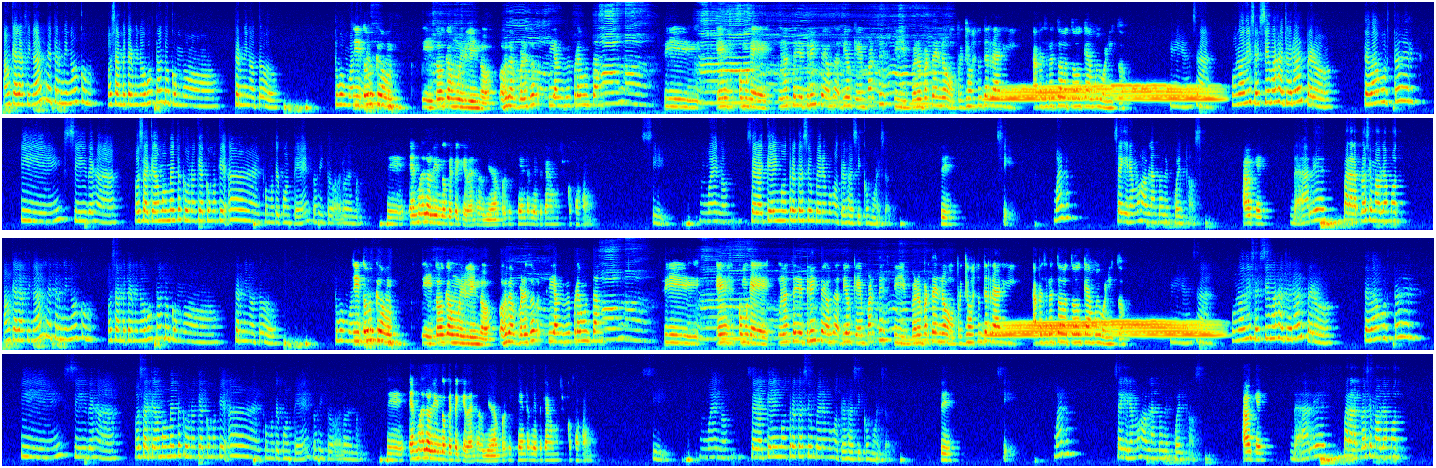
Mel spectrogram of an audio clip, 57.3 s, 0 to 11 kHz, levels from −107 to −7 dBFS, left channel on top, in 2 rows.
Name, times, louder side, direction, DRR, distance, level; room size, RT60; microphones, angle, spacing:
voice 1, 0.0-1.8 2.1-4.3 4.7-5.5 6.7-7.4 23.4-24.2 24.6-26.6 27.2-28.3 29.0-31.0 31.3-35.9 41.7-42.0 42.6-43.2 43.6-46.4 48.7-48.8 49.7-50.0 50.9-52.5 54.4-55.1 55.5-56.6, left 4 dB, 75° left, 6 dB, 2.1 m, -37 dB
voice 2, 7.0-8.1 8.4-12.0 13.2-13.9 14.3-20.3 20.6-22.5 36.3-39.8 40.1-40.4 42.3-42.4 47.4-47.6 51.9-52.0 53.4-53.9 55.0-55.6, right 3 dB, 55° right, 11 dB, 1.7 m, -30 dB
Human voice, 7.4-7.5 8.5-9.4 10.0-11.1 11.8-12.9 13.8-19.1, left 4 dB, 40° left, 3.0 m, -43 dB
sound 1, 19.6-24.5, right 1 dB, 30° right, 1.3 m, -31 dB
19.0 x 13.0 x 4.1 m, 0.37 s
head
